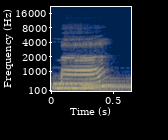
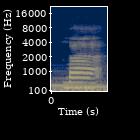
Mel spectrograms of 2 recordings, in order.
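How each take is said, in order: First: The syllable is said on a rising tone. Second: The syllable is said on a low heavy tone. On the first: "sắc" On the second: "nặng"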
